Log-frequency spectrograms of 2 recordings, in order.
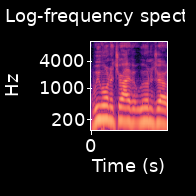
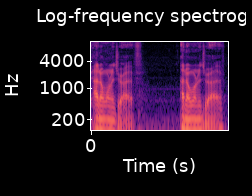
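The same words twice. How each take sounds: First: Higher-pitched imitation of keen gamers; retold eagerness. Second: Soft, subdued imitation of refusal; retold freaked-out reluctance. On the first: Imitating gamers who were having so much fun, eager. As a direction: mimic an eager crowd pleading, pitched up. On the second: Imitating gamers after one scary ride, subdued and reluctant. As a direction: mimic a spooked rider backing out quietly. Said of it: "Freaked out by it".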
